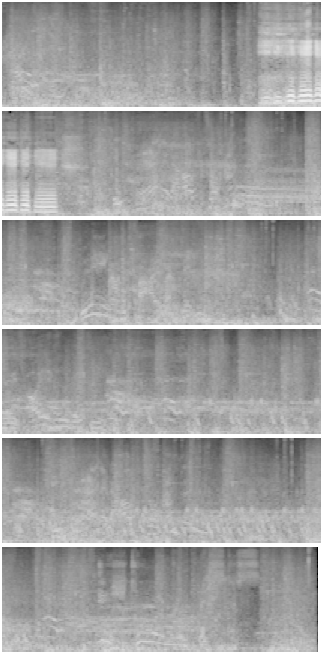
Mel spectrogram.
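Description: Magic spells burst and crackle with ringing tones.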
